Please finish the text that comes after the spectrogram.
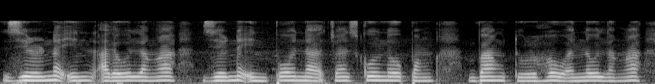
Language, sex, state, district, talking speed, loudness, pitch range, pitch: Mizo, female, Mizoram, Aizawl, 175 wpm, -15 LUFS, 170-185 Hz, 175 Hz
